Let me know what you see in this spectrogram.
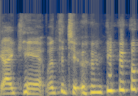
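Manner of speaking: normal talking voice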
